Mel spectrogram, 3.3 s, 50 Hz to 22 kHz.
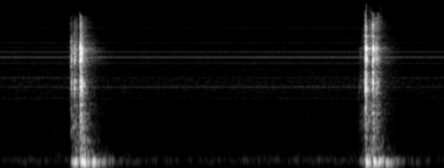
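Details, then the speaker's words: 2007 BMW X5 E70 converted from halogen to OEM bi-xenon headlights: two short sharp clunks about two seconds apart as main-beam power moves the shutter in and out; normal headlight shutter operation. "that's just the edge of the shutter you can hear that clunk as it uh moves in and out"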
